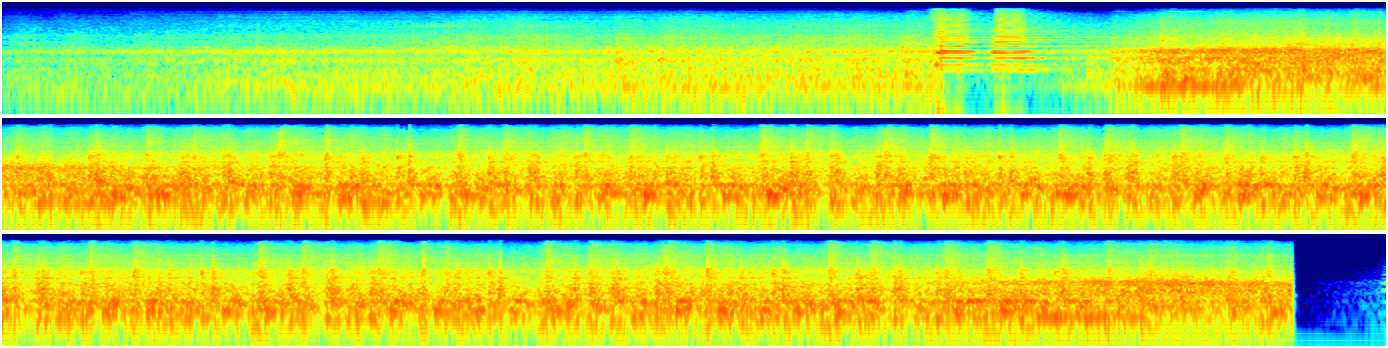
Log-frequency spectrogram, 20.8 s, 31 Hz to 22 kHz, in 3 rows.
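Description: Sri Lankan Class S14 diesel multiple unit approaching and growing louder, sounding a short horn blast about five seconds in. It then passes close at speed with a loud, continuous rumble and rapid wheel clatter over the rails, which cuts off abruptly near the end.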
